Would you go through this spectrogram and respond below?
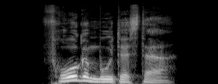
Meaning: inflection of frohgemut: 1. strong/mixed nominative masculine singular superlative degree 2. strong genitive/dative feminine singular superlative degree 3. strong genitive plural superlative degree
- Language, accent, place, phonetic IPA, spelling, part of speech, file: German, Germany, Berlin, [ˈfʁoːɡəˌmuːtəstɐ], frohgemutester, adjective, De-frohgemutester.ogg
